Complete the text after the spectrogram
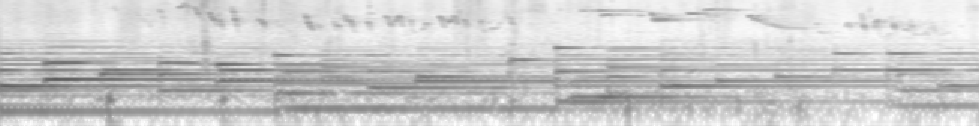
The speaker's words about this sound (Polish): Żegna nas duet dwóch rywalizujących rudzików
